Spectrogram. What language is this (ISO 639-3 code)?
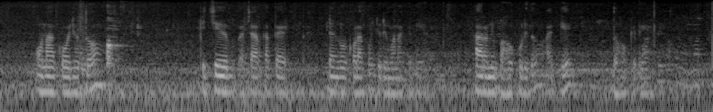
sat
